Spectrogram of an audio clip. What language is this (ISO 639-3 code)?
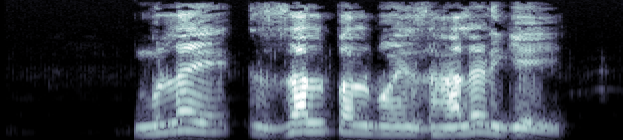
plk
